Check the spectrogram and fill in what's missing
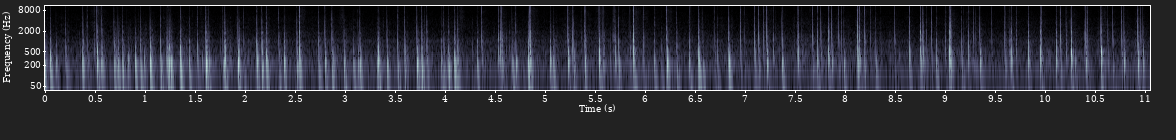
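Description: Long nails rapidly tap and scratch the back of a cardboard Minecraft Lego box, producing a dense stream of dry, short clicks with almost no ring. The taps are midrange and hollow, with light scratching between them.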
